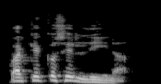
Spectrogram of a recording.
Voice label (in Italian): "cosellina", dialettale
